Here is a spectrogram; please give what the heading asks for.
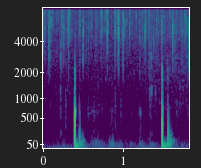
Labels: {"label": "biophony, double pulse", "recorder": "SoundTrap 300"}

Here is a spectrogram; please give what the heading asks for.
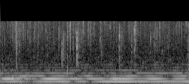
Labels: {"label": "biophony, midshipman", "recorder": "SoundTrap 500"}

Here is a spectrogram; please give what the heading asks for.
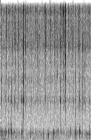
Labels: {"label": "biophony, chatter", "recorder": "HydroMoth"}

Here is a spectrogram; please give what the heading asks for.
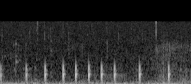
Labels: {"label": "biophony, knock croak", "recorder": "SoundTrap 300"}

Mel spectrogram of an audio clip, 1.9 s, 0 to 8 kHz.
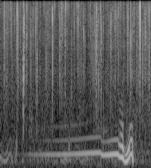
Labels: {"label": "biophony, cascading saw", "recorder": "SoundTrap 600 or HydroMoth"}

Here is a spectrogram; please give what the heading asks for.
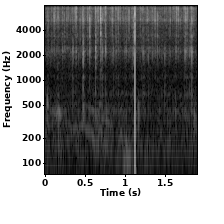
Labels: {"label": "biophony, cascading saw", "recorder": "HydroMoth"}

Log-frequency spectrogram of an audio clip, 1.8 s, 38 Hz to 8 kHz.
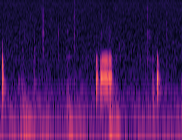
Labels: {"label": "biophony, knock croak", "recorder": "SoundTrap 300"}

